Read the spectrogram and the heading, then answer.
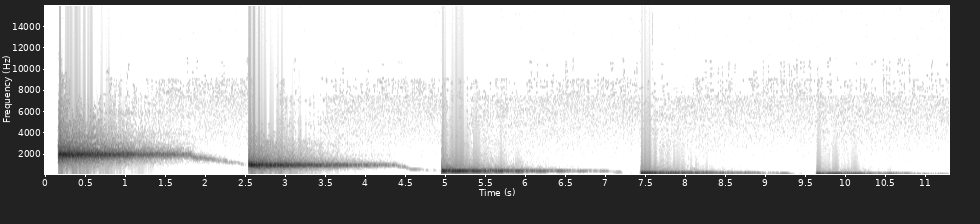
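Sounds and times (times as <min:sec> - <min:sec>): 
weird sonar sound: 0:00.2 - 0:09.0.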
